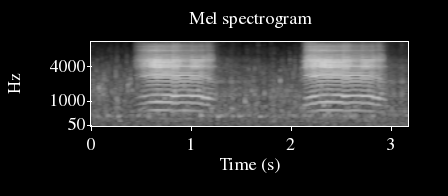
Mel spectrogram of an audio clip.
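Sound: lamb bleating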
